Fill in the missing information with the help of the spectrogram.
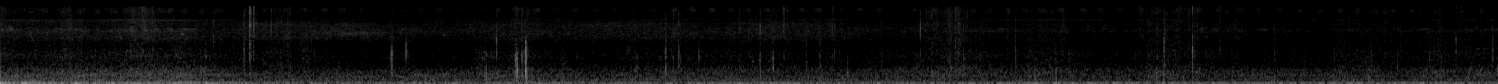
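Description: Weeds rustling and a few sharp snips of hand shears as bush clover stems are cut, over a steady high chirring of insects in the grass and a low, constant rumble.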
